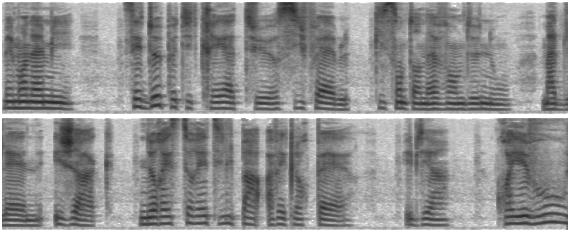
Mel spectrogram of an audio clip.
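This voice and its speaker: Brief: a proud, tormented noblewoman in a storybook reading, low and unhurried, read by a woman. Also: mellow, dry recording. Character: proud anguished noblewoman, torn by duty. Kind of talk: audiobook reading.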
